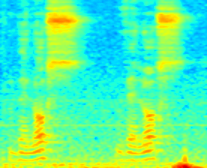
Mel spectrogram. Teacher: so the accented syllable is the last one, which means aguda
